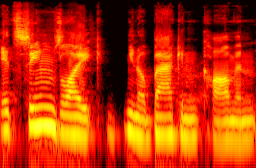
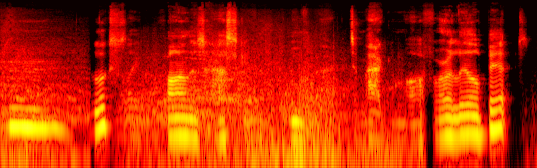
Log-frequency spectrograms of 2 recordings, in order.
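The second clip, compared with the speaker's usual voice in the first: soft, frail, whispered; a hint of a frail elderly woman; frail old woman voice; 4 dB quieter than usual. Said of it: "she'll speak in a very soft, kind of frail voice".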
